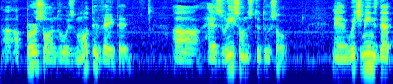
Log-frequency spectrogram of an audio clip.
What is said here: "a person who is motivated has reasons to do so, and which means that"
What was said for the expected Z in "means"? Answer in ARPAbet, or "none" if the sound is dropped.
S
